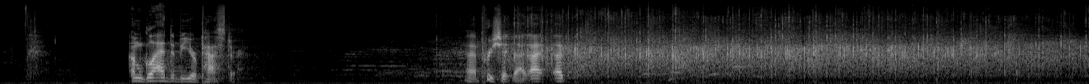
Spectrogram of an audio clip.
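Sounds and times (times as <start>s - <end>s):
speech: 1.3s - 2.5s, 4.7s - 5.9s
audience applause: 4.4s - 10.8s.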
